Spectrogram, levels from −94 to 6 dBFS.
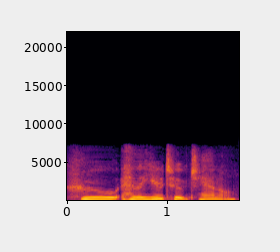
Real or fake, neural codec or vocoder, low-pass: fake; codec, 16 kHz, 1.1 kbps, Voila-Tokenizer; 7.2 kHz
